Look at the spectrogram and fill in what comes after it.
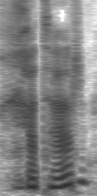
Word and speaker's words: Xatar: Ja, das ist Xatar, richtig spricht man das aus, Xatar, das heißt Gefahr.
